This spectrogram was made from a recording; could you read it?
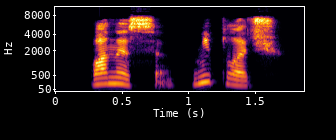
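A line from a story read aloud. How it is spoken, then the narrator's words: Calm speech. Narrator (Russian): спокойно проговорил Алекс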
